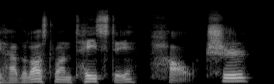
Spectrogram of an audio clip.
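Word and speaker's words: 好吃: And then we have the last one, tasty, 好吃, 好吃.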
